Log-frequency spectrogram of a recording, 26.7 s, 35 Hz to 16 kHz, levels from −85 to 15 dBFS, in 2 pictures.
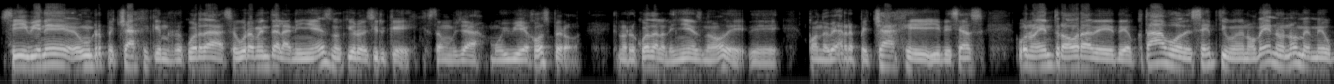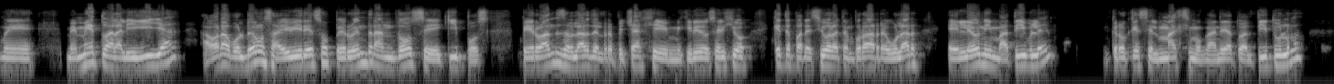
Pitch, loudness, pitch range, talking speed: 125 Hz, -19 LUFS, 110-145 Hz, 195 wpm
